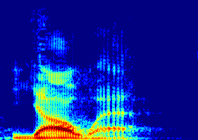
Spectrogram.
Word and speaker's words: Yahweh: which there's a lot of debate about how you should pronounce it, but kind of the most scholarly consensus, which you've seen no doubt in the past year in our worship guides and our worship service, is Yahweh or Yahweh.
